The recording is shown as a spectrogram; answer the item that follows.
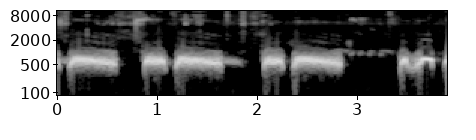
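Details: Loud throaty cooing of a spotted dove used in bird trapping, Ninh Thuận: rough, rounded coo notes in a paired, stuttering rhythm, a faint tinkling between phrases, then a wavering coo.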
